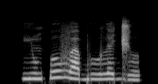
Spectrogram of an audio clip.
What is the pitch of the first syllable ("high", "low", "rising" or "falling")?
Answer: low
